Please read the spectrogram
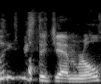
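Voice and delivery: mock pleading child voice. Repeating the kid's plea from the film scene: imitating the kid pleading. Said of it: "Is that how they talk in the Deep South?".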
